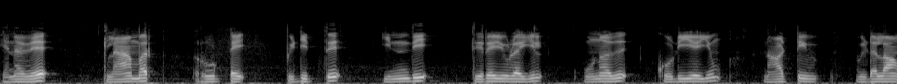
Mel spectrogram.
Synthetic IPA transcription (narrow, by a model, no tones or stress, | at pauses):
ɛnɐʋeːkɪlaːmɐɾɾuːʈːɐɪpɪɽɪt̪ːɯɪnd̪it̪ɪɾɐjɯɻɐjɪlʊɳɐðɯkɔɽɪjɐjɯmnaːʈːiʋɪɽɐlaːm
